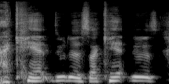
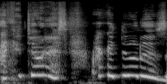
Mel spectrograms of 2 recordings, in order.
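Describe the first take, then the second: First: High, strained mock despair; imitating Nicole in labor. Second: Very high, squeaky mock resolve; imitating Nicole rallying. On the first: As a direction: echo her exhausted pleading. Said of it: "she's like". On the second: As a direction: pump yourself up in a falsetto. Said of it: "then she's like".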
